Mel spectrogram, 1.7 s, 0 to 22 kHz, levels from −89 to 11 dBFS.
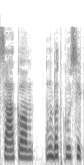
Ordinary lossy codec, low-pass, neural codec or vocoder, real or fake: MP3, 48 kbps; 14.4 kHz; codec, 44.1 kHz, 2.6 kbps, SNAC; fake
